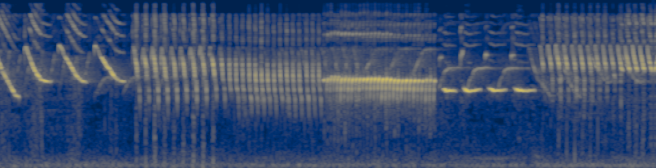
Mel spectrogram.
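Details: Canary song for prompting other canaries: falling whistled swoops, a fast pulsed trill, a sustained buzzy rattle, then short repeated chip notes and another quick trill.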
